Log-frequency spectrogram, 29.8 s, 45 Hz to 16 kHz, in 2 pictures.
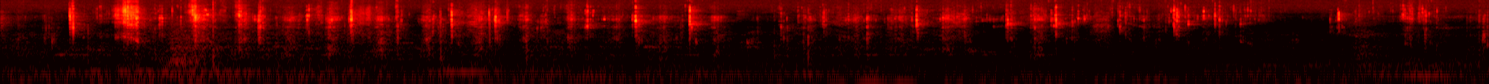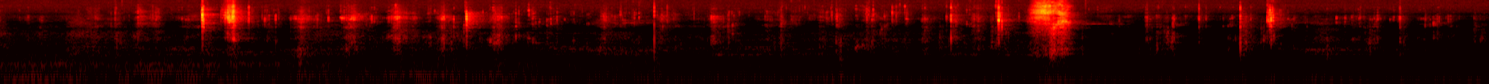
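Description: Close-miked chewing of fish curry and roti, with many small crisp crackles and several sharper crunches, the loudest about 25 seconds in.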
